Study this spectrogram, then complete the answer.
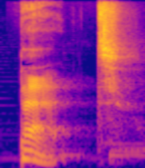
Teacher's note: note que la lengua toca el paladar parando el sonido t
